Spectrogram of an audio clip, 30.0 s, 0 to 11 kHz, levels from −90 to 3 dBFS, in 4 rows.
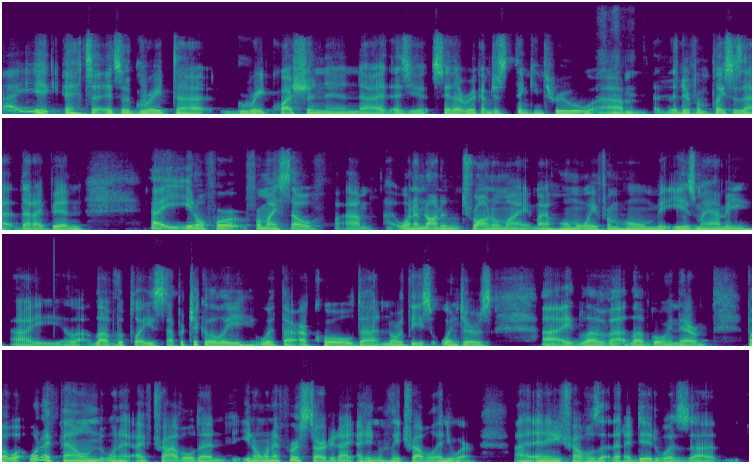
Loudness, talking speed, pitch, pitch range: -22 LUFS, 200 wpm, 120 Hz, 115-130 Hz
